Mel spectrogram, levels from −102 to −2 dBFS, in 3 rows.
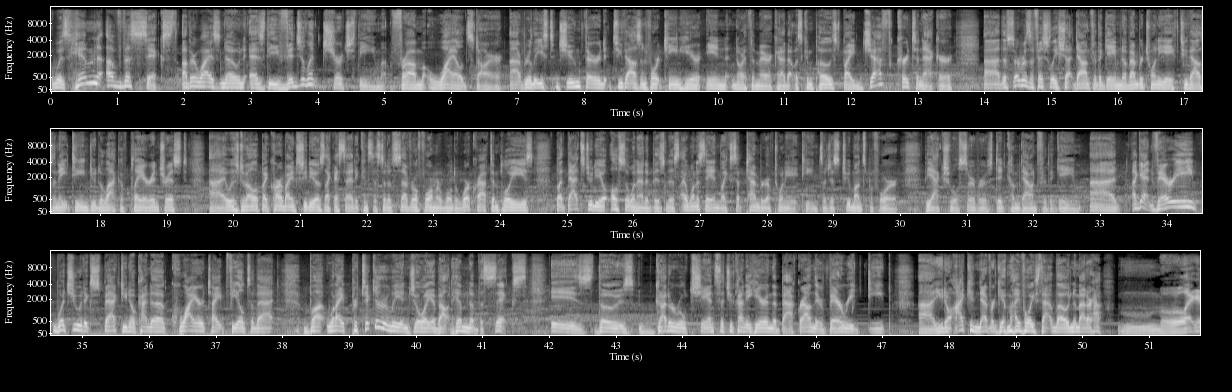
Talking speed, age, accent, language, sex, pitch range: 175 wpm, 30-49, American, English, male, 95-130 Hz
